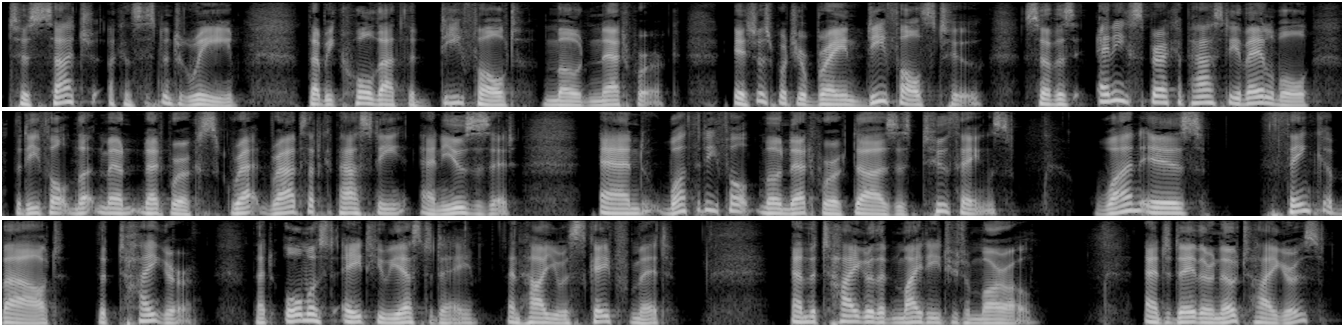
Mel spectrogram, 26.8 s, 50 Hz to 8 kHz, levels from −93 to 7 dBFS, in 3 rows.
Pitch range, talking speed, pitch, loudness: 120-155 Hz, 170 wpm, 135 Hz, -19 LUFS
